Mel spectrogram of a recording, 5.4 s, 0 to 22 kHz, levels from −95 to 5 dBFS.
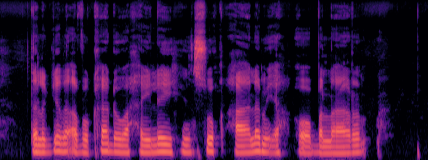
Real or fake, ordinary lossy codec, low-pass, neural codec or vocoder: real; none; none; none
